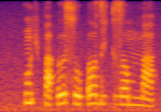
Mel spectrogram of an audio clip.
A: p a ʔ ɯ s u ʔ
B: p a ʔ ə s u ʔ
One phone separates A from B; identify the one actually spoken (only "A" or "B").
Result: A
